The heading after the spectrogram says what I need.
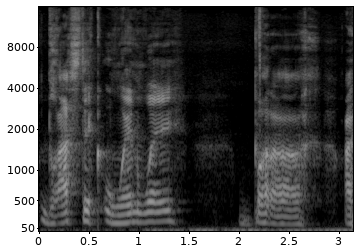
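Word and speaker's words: Glaistig: um pronunciation uh and it's supposed to be like galastic like plastic with a g yeah and then when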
